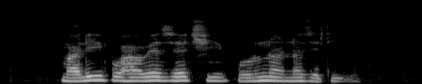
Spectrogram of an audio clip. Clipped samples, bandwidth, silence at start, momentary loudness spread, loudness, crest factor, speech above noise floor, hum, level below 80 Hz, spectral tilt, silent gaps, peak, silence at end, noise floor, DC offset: under 0.1%; 8.2 kHz; 0.6 s; 10 LU; -26 LUFS; 16 dB; 45 dB; none; -74 dBFS; -8.5 dB/octave; none; -12 dBFS; 0.8 s; -70 dBFS; under 0.1%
